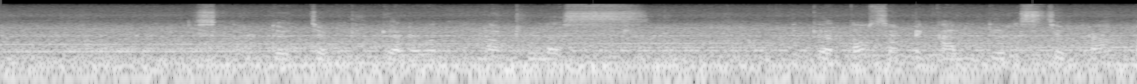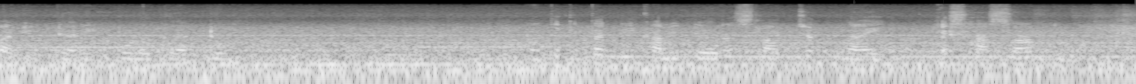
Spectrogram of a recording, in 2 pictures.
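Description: A bus interior rattles and clicks as it moves.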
